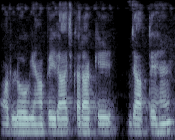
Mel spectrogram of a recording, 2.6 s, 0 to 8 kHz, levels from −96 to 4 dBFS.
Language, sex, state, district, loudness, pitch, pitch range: Hindi, male, Jharkhand, Jamtara, -26 LUFS, 115 Hz, 115-120 Hz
